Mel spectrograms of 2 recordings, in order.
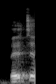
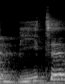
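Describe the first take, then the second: First: "bitte" with a short vowel sliding toward "bet-te"; I leaning to E. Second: "bitte" with a clear, pure I, "bee-te"; wrong pronunciation. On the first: Teacher showing the corrected word, i nearer to E. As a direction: let the i of "bitte" drop toward E. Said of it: "um som mais caindo um pouco pra um E". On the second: Teacher showing students the mistake, tight i in bitte. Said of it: "não é bitte". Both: Shown as a demonstration.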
